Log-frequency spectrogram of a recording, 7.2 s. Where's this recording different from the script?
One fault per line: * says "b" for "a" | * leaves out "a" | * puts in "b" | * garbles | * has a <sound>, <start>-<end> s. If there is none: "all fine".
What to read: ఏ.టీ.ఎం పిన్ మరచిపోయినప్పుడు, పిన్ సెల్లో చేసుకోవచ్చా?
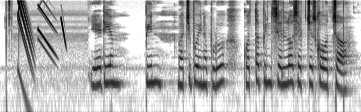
* has a chirp, 0.4-1.4 s
* puts in "కొత్త"
* puts in "సెట్"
